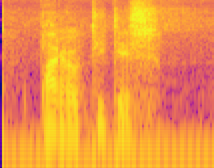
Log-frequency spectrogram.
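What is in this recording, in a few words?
"parotitis", Dutch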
